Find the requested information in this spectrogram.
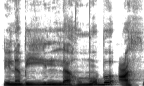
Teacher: با پہ قلقلہ تھا نرمی کے ساتھ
